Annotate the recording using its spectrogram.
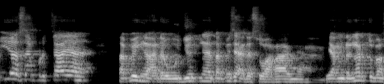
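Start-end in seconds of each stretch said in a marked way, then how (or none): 0.0-0.8 high-pitched retold cry, not truly shouted; mock yell in a raised pitch. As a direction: imitate crying out, pitch jumping up without added volume. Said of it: "Saya teriak-teriak".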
